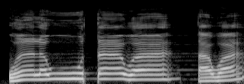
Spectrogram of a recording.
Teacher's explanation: Walau fathah bertemu waw sukun kita lunakkan huruf lin seperti bertemu dengan huruf abjad u. Walau tawa fathah bertemu alif 2 harakat mad tabi'i.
